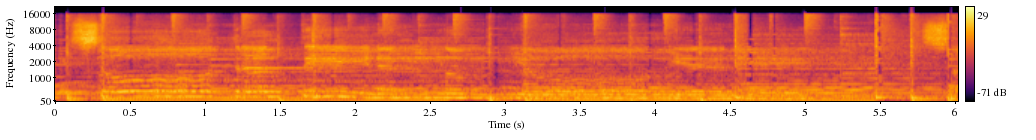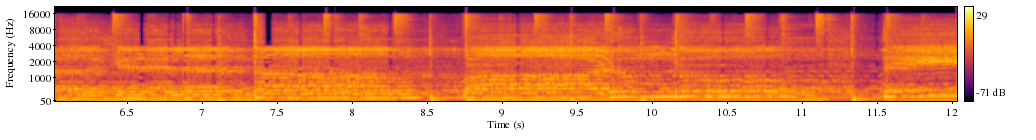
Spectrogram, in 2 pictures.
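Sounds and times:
instrumental backing with bass: 0.0 - 12.0
male vocal group singing in harmony: 0.0 - 12.0.

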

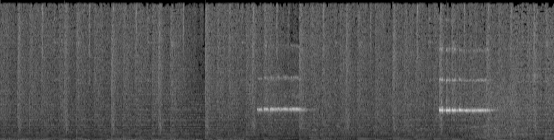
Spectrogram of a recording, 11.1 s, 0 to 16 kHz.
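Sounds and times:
background music: 0.0 - 11.0
high-pitched whistle blast: 5.1 - 6.3, 8.8 - 10.0.

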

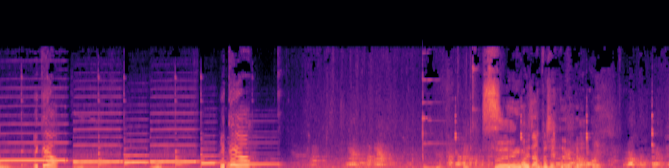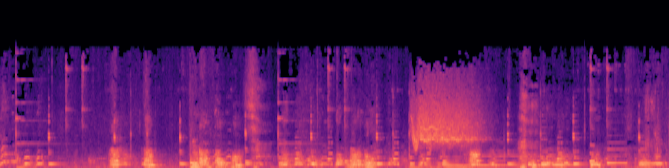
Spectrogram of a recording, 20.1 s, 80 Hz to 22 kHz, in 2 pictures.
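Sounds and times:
dogs barking: 4.6 - 6.0, 8.2 - 20.0
music with steady beat: 6.4 - 9.0, 13.7 - 20.0.

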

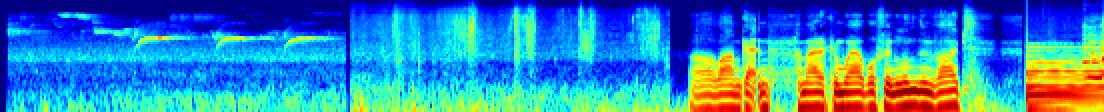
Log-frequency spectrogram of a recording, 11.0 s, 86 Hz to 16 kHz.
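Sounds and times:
footsteps on muddy path: 3.5 - 6.7.

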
